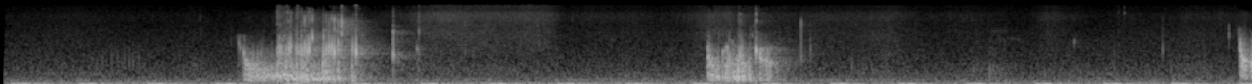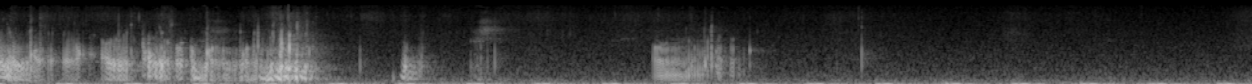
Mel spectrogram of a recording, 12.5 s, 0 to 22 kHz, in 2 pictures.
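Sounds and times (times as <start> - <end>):
wet fart: 1.2 - 2.2, 3.5 - 4.1, 6.2 - 8.8, 9.5 - 10.1.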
